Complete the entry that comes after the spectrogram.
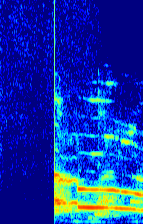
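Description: Sled dogs howl at the start of a race stage in fresh snow, a sudden loud, sustained howl that breaks in after silence and holds steady, close and clear.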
